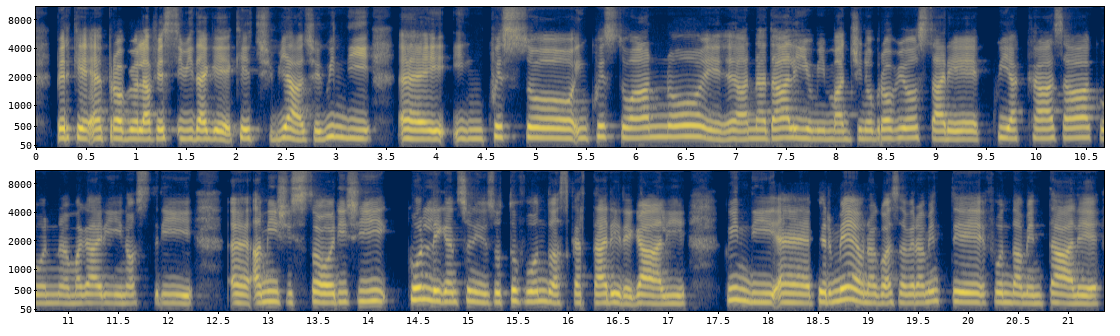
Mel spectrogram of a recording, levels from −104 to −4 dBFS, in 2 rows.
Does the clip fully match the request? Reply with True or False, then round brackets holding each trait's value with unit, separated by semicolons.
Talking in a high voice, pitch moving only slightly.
True (215 Hz; 2.3 semitones)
